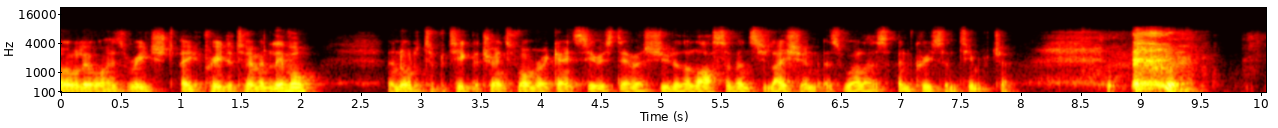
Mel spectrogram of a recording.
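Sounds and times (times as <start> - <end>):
noisy breath: 2.2 - 2.8, 8.0 - 8.8
man coughing loudly: 8.6 - 9.5.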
